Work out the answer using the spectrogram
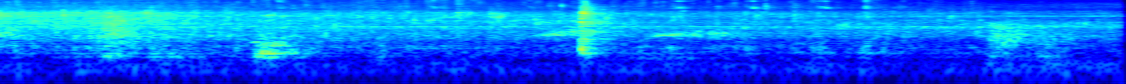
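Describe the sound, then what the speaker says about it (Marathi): Coconut milk pours into a simmering chicken Thai curry with fish sauce and vegetables, a soft continuous liquid trickle and gurgle close by with a few gentle splashes. "आता मी ॲड करत आहे कोकोनट मिल्क"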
